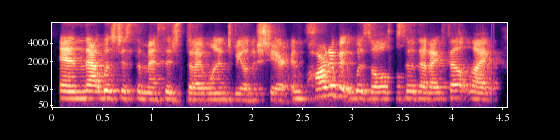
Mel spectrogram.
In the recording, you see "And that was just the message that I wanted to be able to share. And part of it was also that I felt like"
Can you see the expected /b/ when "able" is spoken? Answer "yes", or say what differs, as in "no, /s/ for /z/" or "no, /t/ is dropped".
no, /b/ is dropped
